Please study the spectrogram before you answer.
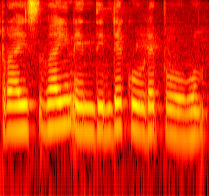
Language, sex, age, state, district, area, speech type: Malayalam, female, 30-45, Kerala, Malappuram, rural, read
